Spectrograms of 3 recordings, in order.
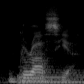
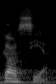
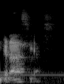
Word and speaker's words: Gracia: It's not, it's Gracia, not Garcia. Can you spell that? I'm gonna do something awful. It's like Garcia, but you move the R and the A. Oh, okay. Literally, like it's like you're saying gracias. It's literally Gracia How do you spell her Samara.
